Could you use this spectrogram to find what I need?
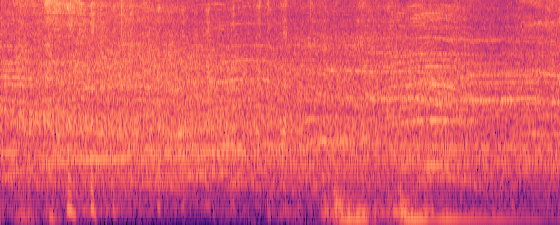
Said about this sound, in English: Who is the person that's yelling that?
